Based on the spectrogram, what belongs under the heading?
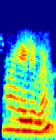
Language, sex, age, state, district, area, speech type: Kannada, female, 18-30, Karnataka, Kolar, rural, conversation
